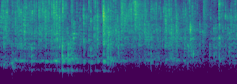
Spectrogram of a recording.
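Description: Coffee pouring from a Stanley vacuum bottle into a foam cup: a steady splashing stream.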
